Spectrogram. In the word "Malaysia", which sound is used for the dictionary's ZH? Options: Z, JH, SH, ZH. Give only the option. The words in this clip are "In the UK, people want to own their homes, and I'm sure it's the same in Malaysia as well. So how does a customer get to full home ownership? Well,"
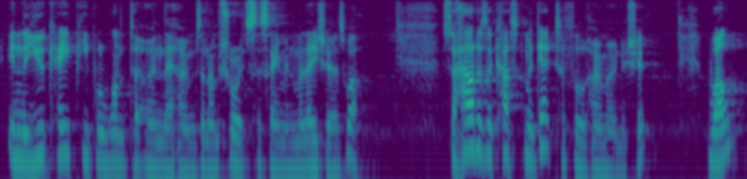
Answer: ZH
